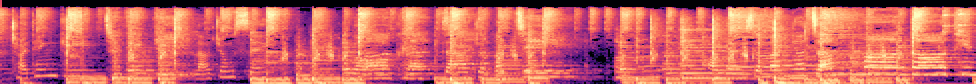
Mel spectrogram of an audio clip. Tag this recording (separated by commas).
Jazz, Music, Funny music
